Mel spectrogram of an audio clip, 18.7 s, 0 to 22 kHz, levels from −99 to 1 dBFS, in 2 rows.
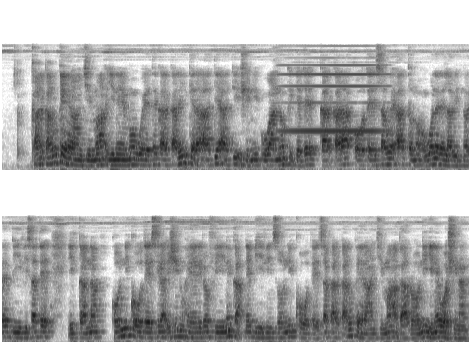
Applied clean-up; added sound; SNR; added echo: none; Bowed string instrument; 6 dB; reverberation time 0.3 s.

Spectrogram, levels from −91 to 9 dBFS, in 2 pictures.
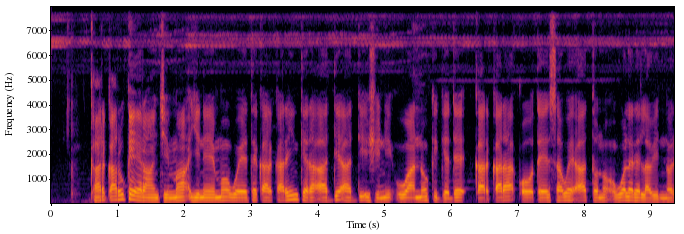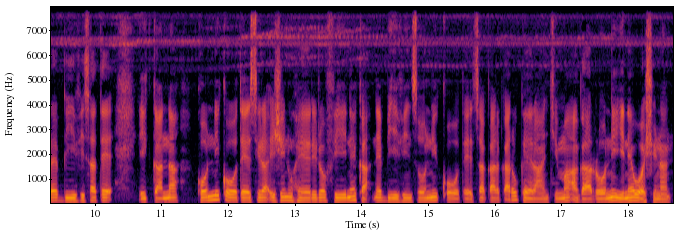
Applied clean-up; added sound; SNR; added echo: none; none; none; none.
